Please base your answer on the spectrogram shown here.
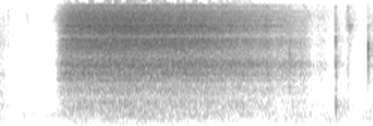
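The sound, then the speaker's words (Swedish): A single deep breath in during a guided breathing exercise with the tongue pressed to the palate: one long, steady airy inhale that swells quickly and then slowly tapers, followed by a couple of faint clicks. “Så ta ett djupt andetag in så kör vi nu en minut.”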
